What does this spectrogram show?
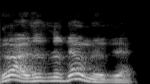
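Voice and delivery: garbled mumble through a full mouth. Retelling speaking at the dentist with a full mouth: mumbling like Joe Biden with mouth full. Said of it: "I sounded like Joe Biden".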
